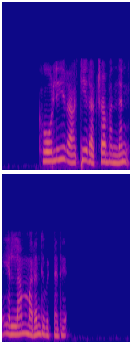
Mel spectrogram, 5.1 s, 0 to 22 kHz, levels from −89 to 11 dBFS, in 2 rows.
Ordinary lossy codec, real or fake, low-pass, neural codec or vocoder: MP3, 32 kbps; fake; 5.4 kHz; codec, 24 kHz, 1.2 kbps, DualCodec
